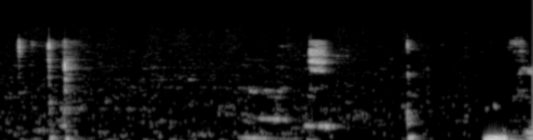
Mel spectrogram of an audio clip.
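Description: Computer keyboard keys clicking in short, scattered runs as a few words are typed. A voice starts near the end.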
